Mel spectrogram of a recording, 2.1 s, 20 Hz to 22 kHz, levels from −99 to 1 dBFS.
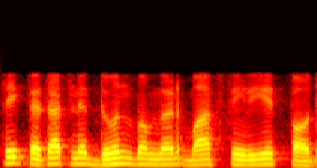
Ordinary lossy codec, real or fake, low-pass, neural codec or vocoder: none; fake; 3.6 kHz; codec, 16 kHz, 0.5 kbps, FunCodec, trained on LibriTTS, 25 frames a second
